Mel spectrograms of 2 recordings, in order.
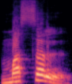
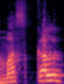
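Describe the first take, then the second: First: The word is said without a k sound. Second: The word is said with a k sound. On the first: The speaker calls it right. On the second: The speaker calls it wrong. "मस्कल क्यों नहीं बोलते"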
